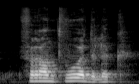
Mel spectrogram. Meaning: responsible
- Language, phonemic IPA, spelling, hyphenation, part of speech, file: Dutch, /vərɑntˈʋoːrdələk/, verantwoordelijk, ver‧ant‧woor‧de‧lijk, adjective, Nl-verantwoordelijk.ogg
